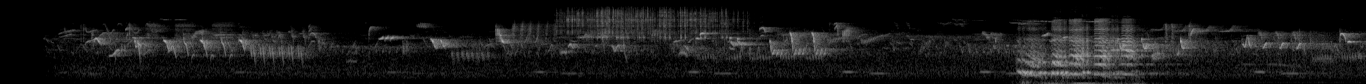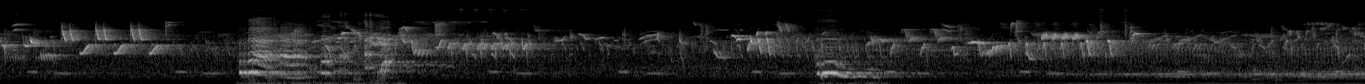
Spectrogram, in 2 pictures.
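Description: Many birds chirping and singing at once, quick chirps and trills overlapping, with fresh louder bursts about ten, sixteen and twenty-two seconds in.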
